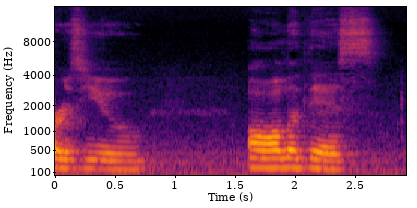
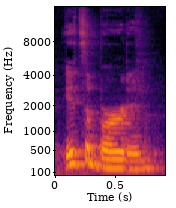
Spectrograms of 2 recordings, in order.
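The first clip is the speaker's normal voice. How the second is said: ordinary talk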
